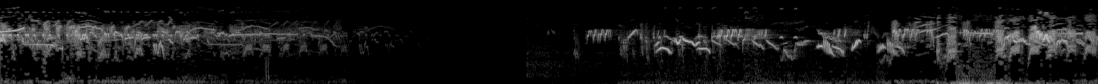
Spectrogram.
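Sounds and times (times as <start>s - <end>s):
bar-winged prinia chirping: 0.0s - 4.6s, 5.3s - 10.9s.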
